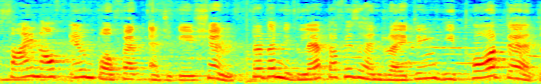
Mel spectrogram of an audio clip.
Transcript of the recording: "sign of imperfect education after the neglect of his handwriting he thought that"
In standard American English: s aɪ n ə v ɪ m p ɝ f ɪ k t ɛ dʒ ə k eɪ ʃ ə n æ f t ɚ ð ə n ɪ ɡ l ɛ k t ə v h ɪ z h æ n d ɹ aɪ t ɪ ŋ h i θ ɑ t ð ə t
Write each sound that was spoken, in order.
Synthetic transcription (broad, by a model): s aɪ n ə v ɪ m p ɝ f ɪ k t ɛ dʒ ə k eɪ ʃ ə n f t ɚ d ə n ɪ ɡ l ɛ k t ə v h ɪ z h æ n d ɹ aɪ t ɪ ŋ h i t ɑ t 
